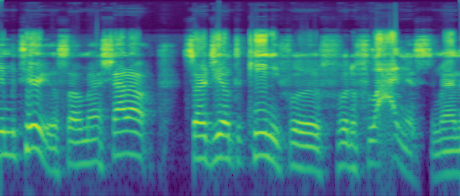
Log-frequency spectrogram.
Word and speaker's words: Sergio Tacchini: to look it up on YouTube and it's pronounced Tini. So, Sergio Tini, shouts out to them, man.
